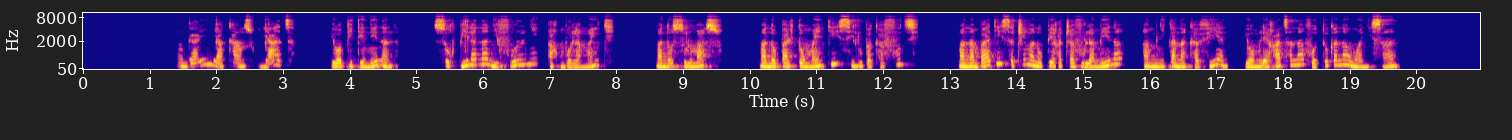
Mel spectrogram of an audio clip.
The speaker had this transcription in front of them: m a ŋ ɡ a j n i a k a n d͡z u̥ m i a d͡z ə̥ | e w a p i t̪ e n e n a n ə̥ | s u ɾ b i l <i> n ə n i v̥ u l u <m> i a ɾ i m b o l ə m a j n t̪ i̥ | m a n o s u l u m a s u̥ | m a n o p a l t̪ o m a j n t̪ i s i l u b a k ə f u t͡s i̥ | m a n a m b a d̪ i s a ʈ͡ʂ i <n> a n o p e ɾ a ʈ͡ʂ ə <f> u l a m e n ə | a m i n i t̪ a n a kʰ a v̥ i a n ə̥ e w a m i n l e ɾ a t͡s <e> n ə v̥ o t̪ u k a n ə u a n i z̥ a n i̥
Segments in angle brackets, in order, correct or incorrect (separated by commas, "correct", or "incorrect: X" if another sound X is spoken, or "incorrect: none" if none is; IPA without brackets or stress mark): incorrect: a, incorrect: n, incorrect: m, incorrect: v, incorrect: a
